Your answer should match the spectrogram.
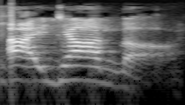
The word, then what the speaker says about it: Iyanla: Did I say it right? It's Iyanla. Thank you, Vanzant.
